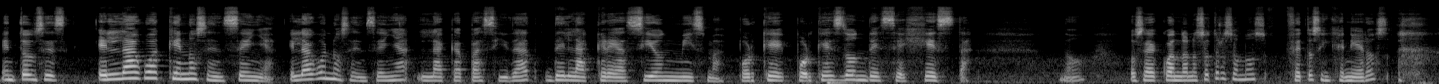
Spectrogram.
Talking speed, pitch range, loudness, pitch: 130 wpm, 175-215 Hz, -23 LUFS, 190 Hz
